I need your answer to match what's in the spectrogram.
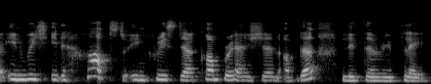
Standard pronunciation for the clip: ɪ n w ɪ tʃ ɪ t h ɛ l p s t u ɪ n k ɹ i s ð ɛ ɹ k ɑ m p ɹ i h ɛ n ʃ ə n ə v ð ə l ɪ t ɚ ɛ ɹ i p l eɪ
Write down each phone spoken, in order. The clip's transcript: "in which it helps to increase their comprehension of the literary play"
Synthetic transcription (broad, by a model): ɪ n w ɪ tʃ ɪ t h ɛ l p s t u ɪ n k ɹ i s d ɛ k ɑ m p ɹ i h ɛ n ʃ ə n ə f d ə l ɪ t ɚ ɹ i p l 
